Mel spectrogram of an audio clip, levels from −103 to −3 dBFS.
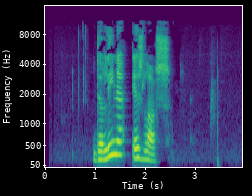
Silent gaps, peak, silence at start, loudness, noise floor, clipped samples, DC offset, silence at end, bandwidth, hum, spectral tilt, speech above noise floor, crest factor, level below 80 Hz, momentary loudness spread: none; -2 dBFS; 0.95 s; -17 LUFS; -67 dBFS; under 0.1%; under 0.1%; 1.45 s; 11.5 kHz; none; -4 dB/octave; 50 dB; 18 dB; -66 dBFS; 12 LU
